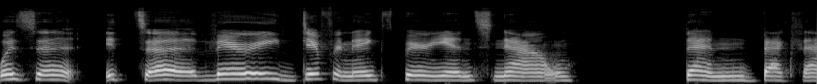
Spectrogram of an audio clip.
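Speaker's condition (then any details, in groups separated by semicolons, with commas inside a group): Friedreich's ataxia, mild; mild speech issues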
